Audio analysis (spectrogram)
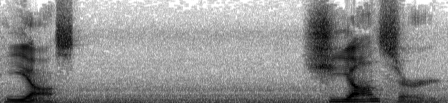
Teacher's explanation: ای کی وجہ سے وائی آ جائے گا بیچ میں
